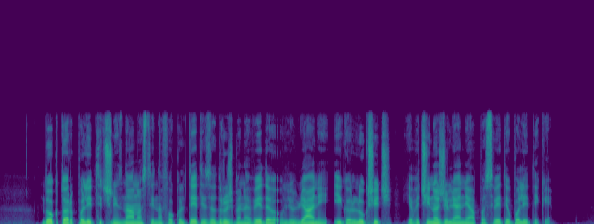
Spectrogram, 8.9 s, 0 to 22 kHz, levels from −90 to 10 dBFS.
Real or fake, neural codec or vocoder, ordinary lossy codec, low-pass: real; none; none; 10.8 kHz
